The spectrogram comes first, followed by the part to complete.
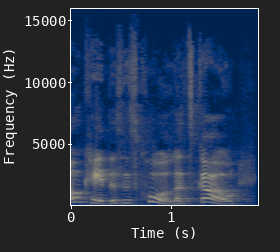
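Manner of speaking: ordinary delivery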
